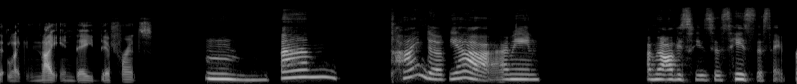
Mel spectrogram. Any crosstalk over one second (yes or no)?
no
